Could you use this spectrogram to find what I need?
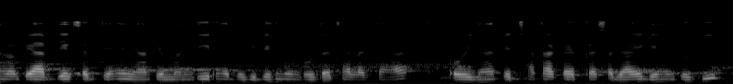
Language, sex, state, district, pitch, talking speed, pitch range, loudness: Hindi, male, Bihar, Supaul, 120 Hz, 230 wpm, 115-125 Hz, -40 LUFS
